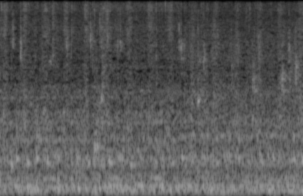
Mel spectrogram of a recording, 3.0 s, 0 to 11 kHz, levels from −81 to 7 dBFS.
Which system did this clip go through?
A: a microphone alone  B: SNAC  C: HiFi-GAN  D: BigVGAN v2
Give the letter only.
D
